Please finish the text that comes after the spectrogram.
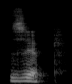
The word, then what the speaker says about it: Xyp: never remember that one ZIP xyp is pronounce zip okay um let's try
